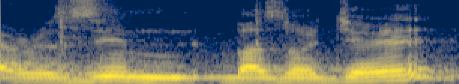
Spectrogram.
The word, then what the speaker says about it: Rosine Bazongere: who are joining us we are joined by rosine bazogger is that the right pronunciation of your name actually yes what is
